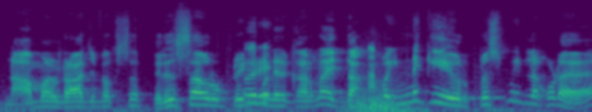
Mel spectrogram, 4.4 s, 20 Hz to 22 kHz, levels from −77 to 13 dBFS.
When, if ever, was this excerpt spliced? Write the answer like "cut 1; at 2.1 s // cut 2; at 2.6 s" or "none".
cut 1; at 2.8 s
